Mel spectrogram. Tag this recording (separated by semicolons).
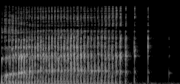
belch; burp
